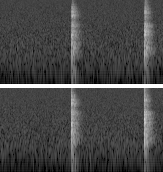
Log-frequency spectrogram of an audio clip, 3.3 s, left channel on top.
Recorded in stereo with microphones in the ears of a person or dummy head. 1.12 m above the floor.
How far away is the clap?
About 2.5 m.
